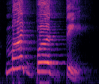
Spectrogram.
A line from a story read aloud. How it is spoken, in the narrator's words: exclaimed Jumpy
